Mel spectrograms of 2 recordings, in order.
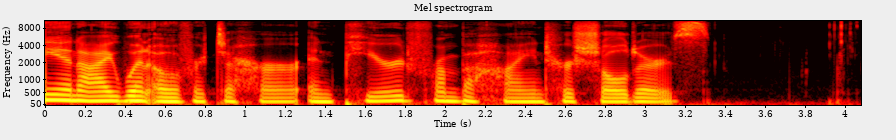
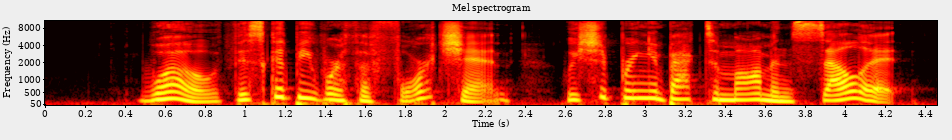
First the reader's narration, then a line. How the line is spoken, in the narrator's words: Jamie exclaimed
